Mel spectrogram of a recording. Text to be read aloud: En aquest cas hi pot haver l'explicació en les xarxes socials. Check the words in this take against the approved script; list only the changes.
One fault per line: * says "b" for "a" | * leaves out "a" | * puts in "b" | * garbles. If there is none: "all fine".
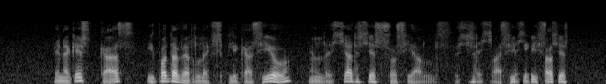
* garbles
